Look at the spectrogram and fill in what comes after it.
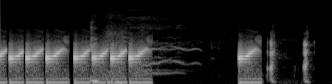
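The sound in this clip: Electronic effects from the Super Nintendo version of the Frogger video game: rapid chains of buzzy, bouncy boing-like tones, a ringing tail of warbling sweeps, then a few short blips, heard alone.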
